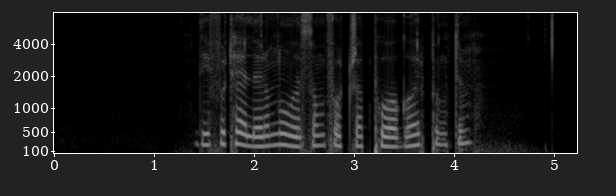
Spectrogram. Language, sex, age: Norwegian, female, 18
